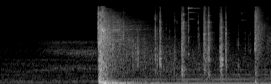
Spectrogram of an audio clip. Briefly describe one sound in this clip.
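A rifle shot cracks loudly and echoes.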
